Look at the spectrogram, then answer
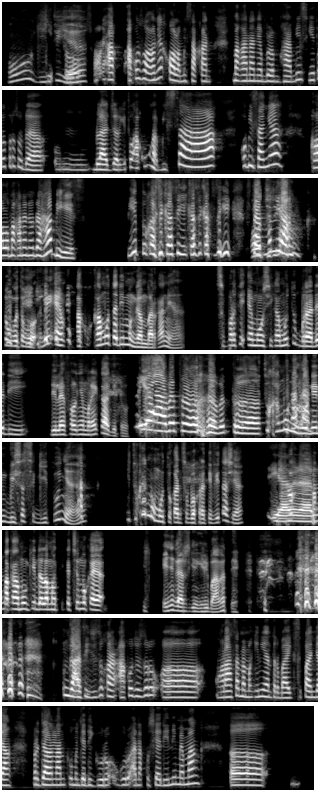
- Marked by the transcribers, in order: laughing while speaking: "kasih kasih kasih kasih"; in English: "statement"; laugh; laughing while speaking: "betul"; laugh; laugh; other background noise; chuckle
- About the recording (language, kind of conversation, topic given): Indonesian, podcast, Kebiasaan kecil apa yang membuat kreativitasmu berkembang?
